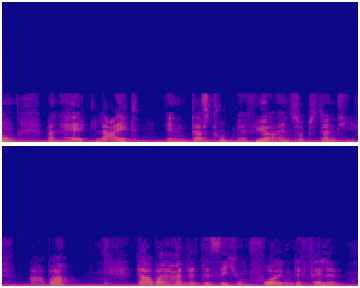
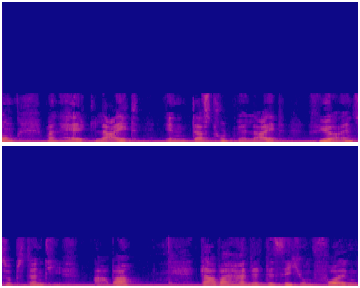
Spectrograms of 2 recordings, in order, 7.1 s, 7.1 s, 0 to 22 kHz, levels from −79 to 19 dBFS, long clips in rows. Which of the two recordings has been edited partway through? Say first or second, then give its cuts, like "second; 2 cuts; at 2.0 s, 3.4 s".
first; 1 cut; at 2.4 s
